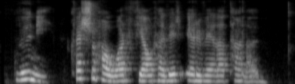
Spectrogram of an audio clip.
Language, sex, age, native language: Icelandic, female, 60-69, Icelandic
